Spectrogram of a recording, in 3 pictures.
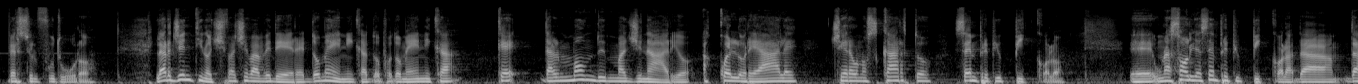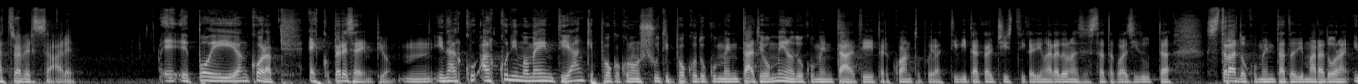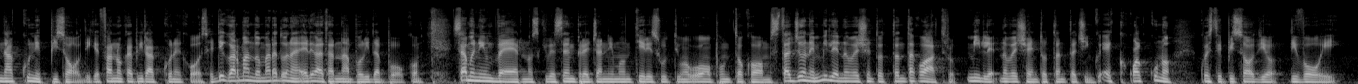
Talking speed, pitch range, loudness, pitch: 145 wpm, 115-150 Hz, -23 LUFS, 125 Hz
